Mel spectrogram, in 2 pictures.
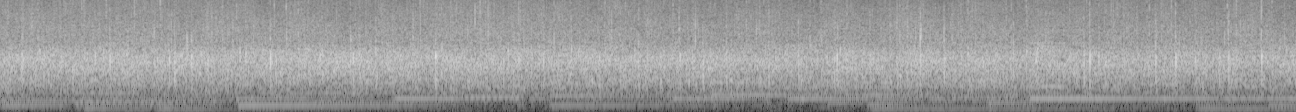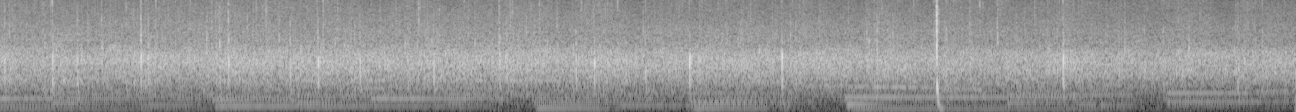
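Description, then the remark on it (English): An audience claps steadily and continuously, a dense unbroken wash of applause, while low sustained keyboard chords shift underneath throughout. “Don't stop clapping yet.”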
